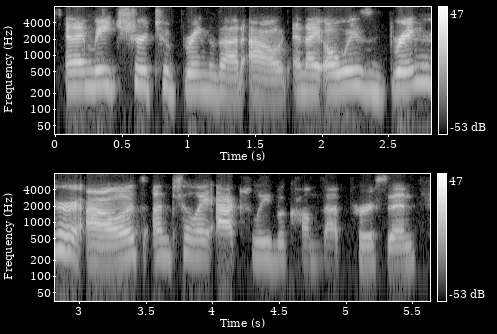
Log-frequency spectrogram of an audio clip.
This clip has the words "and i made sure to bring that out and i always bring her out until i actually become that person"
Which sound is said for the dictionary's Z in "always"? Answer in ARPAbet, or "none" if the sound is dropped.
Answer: Z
